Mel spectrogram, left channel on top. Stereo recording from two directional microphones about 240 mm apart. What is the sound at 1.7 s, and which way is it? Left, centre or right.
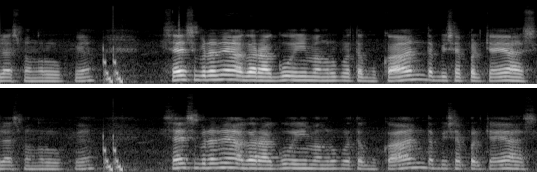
Speech, left.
